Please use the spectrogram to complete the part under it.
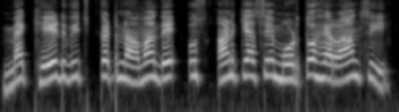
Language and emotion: Punjabi, surprised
